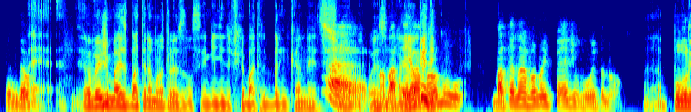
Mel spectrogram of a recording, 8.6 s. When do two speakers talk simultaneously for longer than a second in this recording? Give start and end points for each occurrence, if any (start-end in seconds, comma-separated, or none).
4.1-5.6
